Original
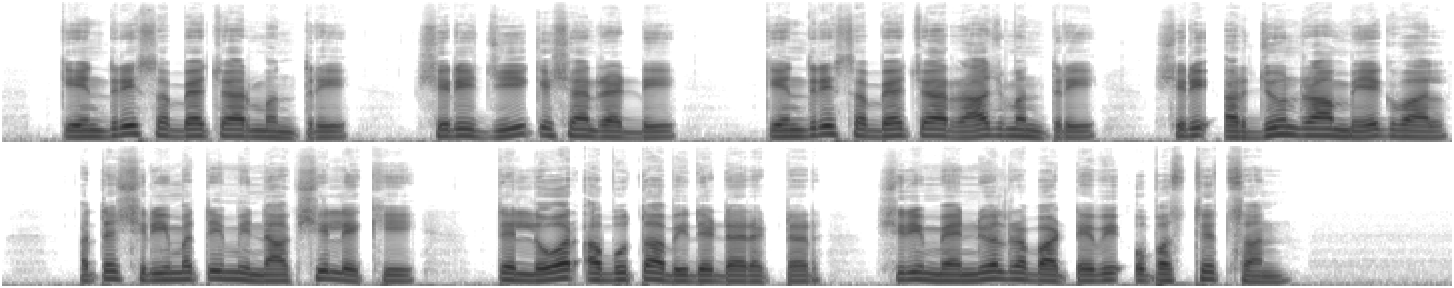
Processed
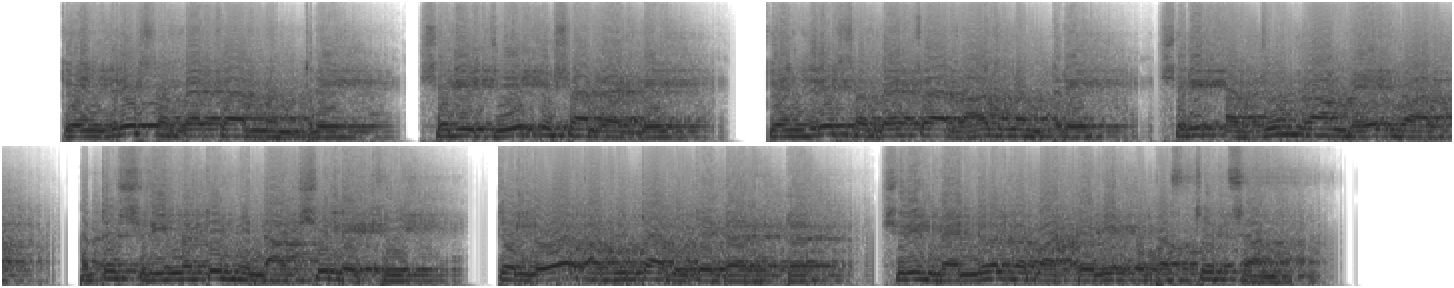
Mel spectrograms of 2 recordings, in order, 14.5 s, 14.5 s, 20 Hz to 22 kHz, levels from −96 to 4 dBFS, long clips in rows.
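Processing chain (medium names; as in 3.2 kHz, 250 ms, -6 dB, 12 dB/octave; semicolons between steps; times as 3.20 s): reverb removal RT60 0.56 s; Schroeder reverb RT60 1.1 s, DRR 8.5 dB; fuzz box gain 39 dB, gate -44 dBFS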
